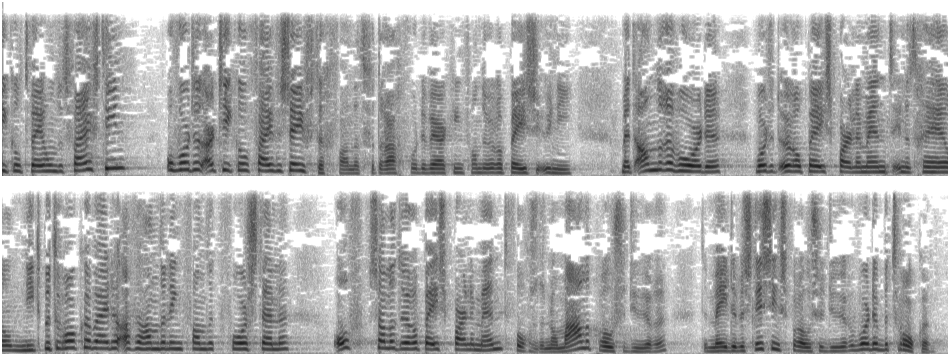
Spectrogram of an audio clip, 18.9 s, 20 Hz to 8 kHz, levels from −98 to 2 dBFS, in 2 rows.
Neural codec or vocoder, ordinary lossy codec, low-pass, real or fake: none; none; 7.2 kHz; real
